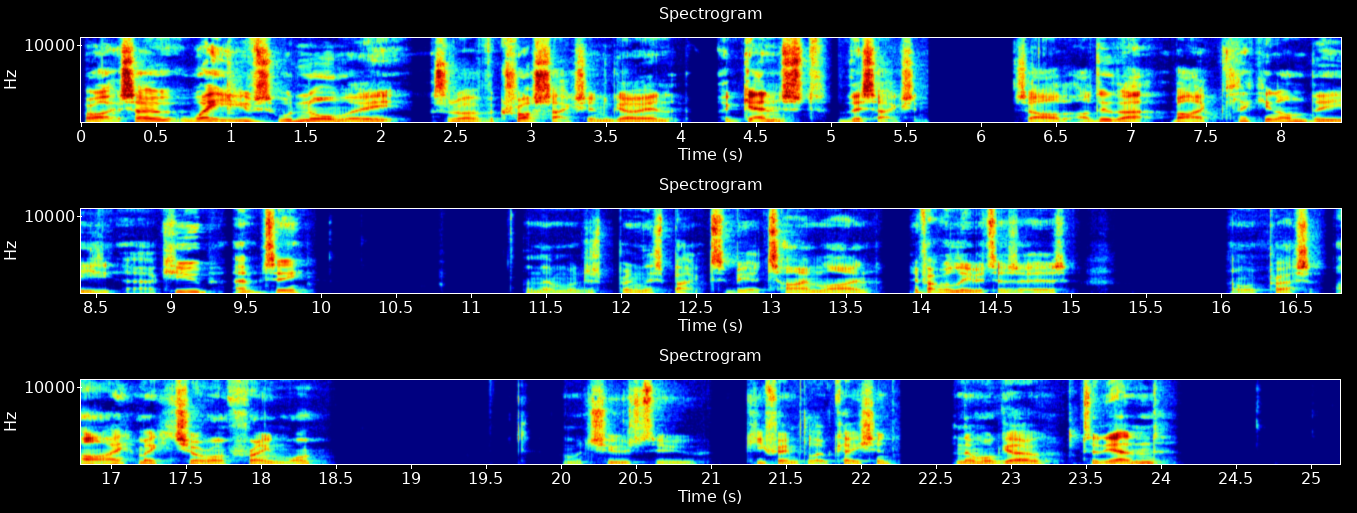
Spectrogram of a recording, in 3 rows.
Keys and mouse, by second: 0.9 space, 5.7 space, 6.2 middle click, 6.8 shift+Left, 8.4 click, 10.1 middle click, 12.1-14.1 drag, 19.3 i, 23.3 shift+Right, 24.7 middle click.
